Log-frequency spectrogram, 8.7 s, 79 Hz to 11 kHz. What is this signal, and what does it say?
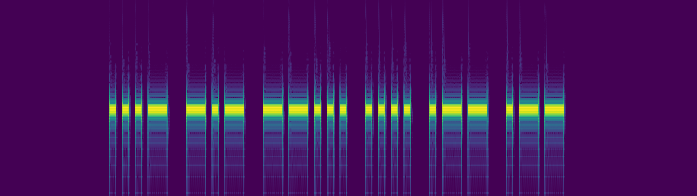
Morse code, heard as a keyed tone, about 15 wpm, 700 Hz. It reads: VK7HWW
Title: DXCC-100 Call Signs - 6 Characters - Repeated 3x - 15wpm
